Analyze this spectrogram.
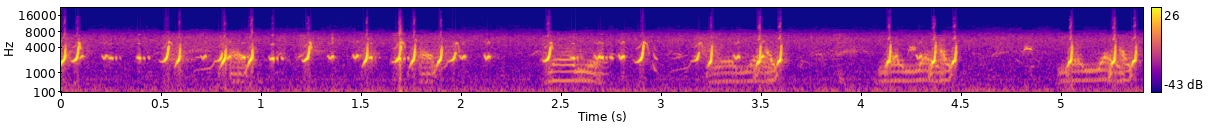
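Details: Quail recorded in the morning while running, giving rapid high chirps and clicks punctuated by brief lower nasal harmonic calls roughly every second in the latter half.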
